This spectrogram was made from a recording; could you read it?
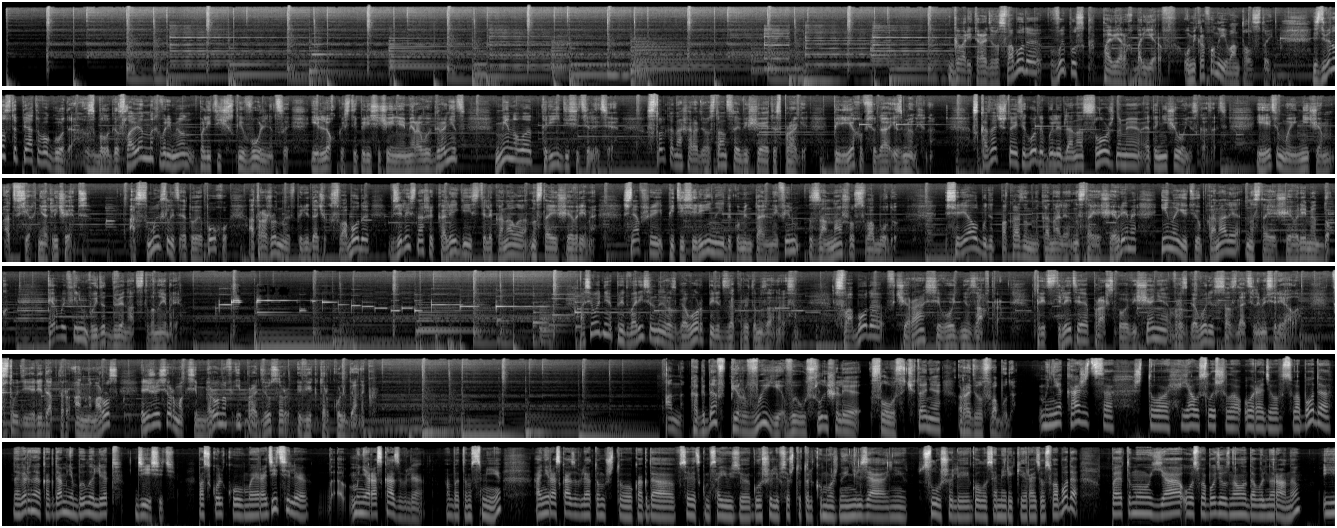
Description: Круглый стол, посвященный этому сериалу, рассказывает об этапах работы, о задачах и взглядах создателей на радио, которое сегодня снова "в изгнании".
